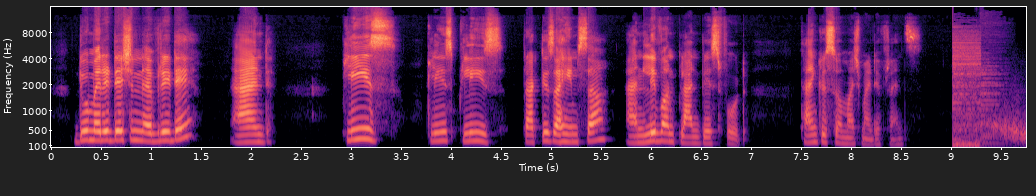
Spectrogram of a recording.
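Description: A young woman speaks warmly and clearly into a close microphone.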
